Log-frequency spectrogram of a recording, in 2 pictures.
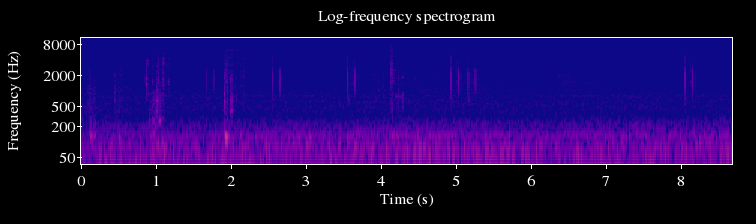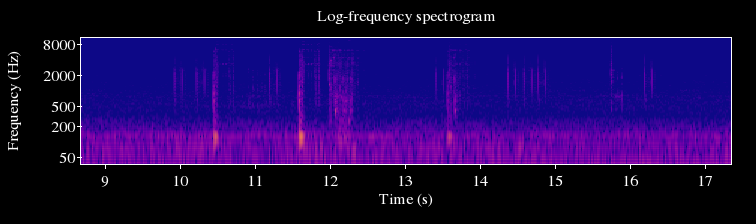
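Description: Short game menu clicks sound again and again.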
